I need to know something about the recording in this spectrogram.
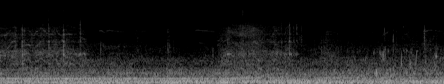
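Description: Steady low motor hum from a fishing boat over wind and water noise, with a few faint ticks; the hum fades out about three seconds in.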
